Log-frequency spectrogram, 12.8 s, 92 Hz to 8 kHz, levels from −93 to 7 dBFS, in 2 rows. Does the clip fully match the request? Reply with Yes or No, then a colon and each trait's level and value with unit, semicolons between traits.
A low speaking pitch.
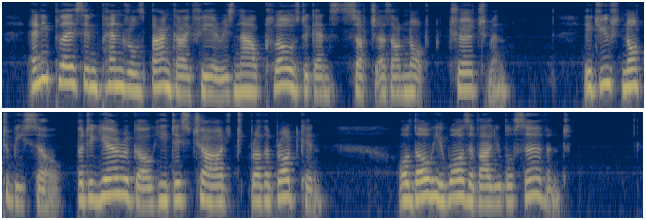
No: high, 200 Hz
